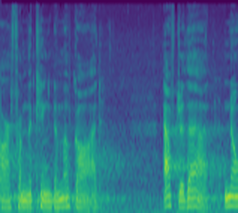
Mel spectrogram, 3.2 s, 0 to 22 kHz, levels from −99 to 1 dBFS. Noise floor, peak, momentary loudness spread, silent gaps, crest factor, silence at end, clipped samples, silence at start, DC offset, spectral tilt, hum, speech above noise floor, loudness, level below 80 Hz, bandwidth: -47 dBFS; -4 dBFS; 10 LU; none; 22 dB; 0 s; under 0.1%; 0 s; under 0.1%; -6.5 dB/octave; none; 23 dB; -25 LUFS; -50 dBFS; 20 kHz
